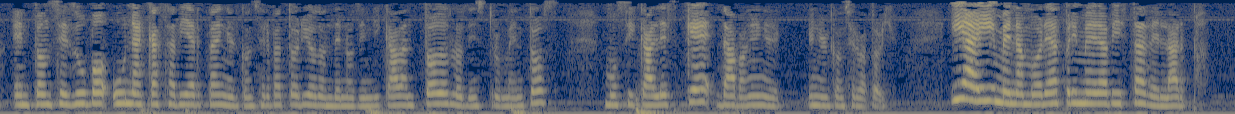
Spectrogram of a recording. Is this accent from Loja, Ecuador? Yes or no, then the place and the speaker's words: no; Quito, Pichincha, Ecuador; Nací en Santa Prisca, pero toda la vida he vivido por el barrio de La México y Luluncoto.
